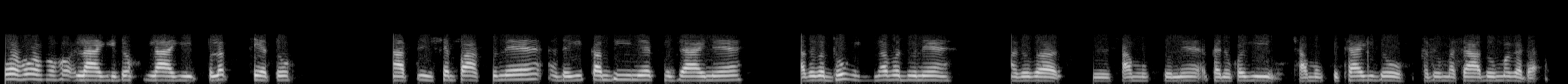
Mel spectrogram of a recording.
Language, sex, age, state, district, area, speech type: Manipuri, female, 60+, Manipur, Imphal East, rural, conversation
